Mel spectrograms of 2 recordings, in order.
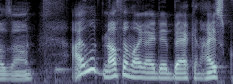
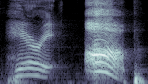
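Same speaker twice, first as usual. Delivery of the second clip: hyping himself up; 6 semitones higher, 12 dB louder, much slower than usual. Real, not acted. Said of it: "I'm just hyping myself up".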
